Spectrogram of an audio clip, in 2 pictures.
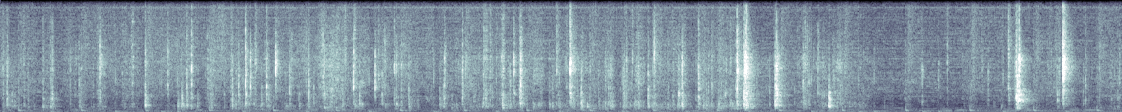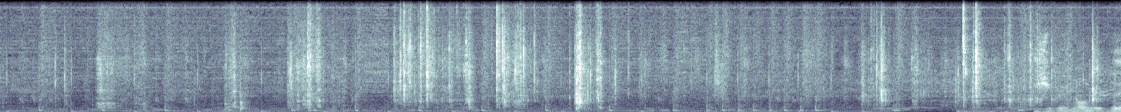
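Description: Skeletor and Trap Jaw toy packaging being opened: continuous crinkling, tearing and rustling of plastic and cardboard, close and busy throughout, with someone speaking French over parts of it.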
